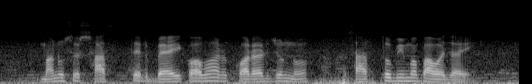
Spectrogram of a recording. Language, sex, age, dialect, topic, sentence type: Bengali, male, 18-24, Standard Colloquial, banking, statement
